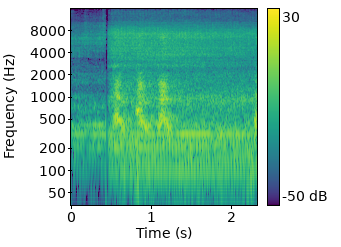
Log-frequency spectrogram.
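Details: A young dog named Jasper barks at a mower, picking a fight with the moving machine: four or five quick, clipped barks spaced about a third of a second apart against a constant engine hum.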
